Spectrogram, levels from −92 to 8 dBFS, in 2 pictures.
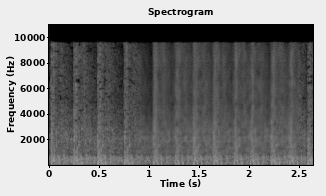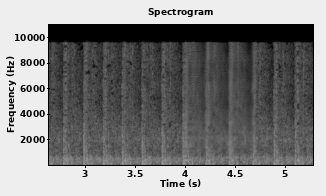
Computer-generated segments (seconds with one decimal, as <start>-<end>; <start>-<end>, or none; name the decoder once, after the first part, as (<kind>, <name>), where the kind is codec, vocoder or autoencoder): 0.9-2.5 (vocoder, Vocos); 4.0-4.7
